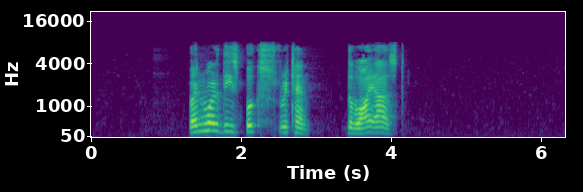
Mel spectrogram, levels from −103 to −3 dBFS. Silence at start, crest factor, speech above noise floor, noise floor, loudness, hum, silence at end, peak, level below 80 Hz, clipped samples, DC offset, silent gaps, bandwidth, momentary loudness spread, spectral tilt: 1.3 s; 22 dB; 62 dB; -86 dBFS; -24 LUFS; none; 2.25 s; -6 dBFS; -80 dBFS; under 0.1%; under 0.1%; none; 8.2 kHz; 11 LU; -2.5 dB/octave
